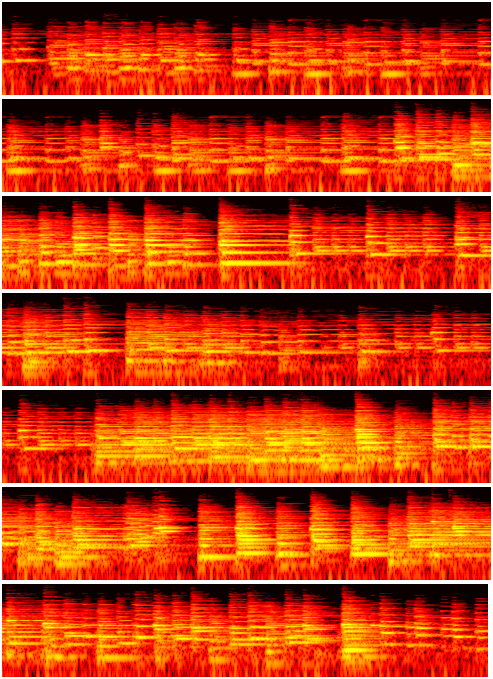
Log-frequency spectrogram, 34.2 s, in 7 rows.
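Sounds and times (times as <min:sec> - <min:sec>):
piano rag music: 0:00.0 - 0:34.2.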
